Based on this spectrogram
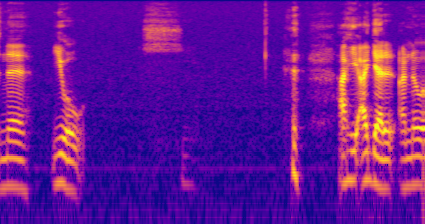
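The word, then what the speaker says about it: niuhi: Many Hawaiian families believe that they have an Amakua watching over them and protecting them from the Nehiuhii. Ne, it's Nehiu. I get it. I know how to pronounce it.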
